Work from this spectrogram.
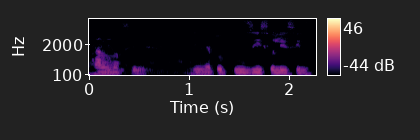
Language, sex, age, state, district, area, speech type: Assamese, male, 18-30, Assam, Tinsukia, rural, spontaneous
